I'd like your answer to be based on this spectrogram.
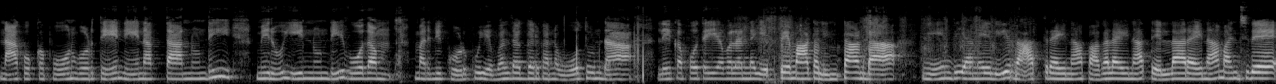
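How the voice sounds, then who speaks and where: Woman voicing a bright, bossy village neighbor. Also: high-pitched, flat delivery, a little hiss or hum. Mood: scheming. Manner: brisk, commanding, consoling.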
